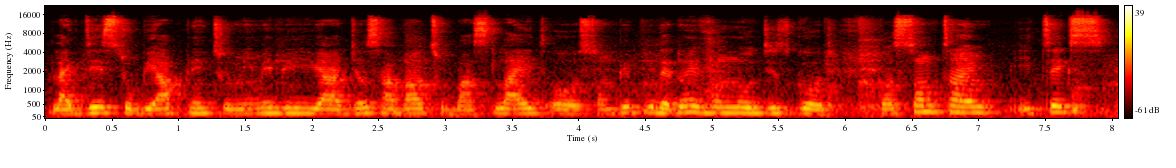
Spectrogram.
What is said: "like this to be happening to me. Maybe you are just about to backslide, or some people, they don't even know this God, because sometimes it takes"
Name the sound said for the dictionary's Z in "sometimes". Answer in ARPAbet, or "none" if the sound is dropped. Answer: none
